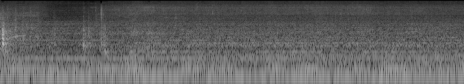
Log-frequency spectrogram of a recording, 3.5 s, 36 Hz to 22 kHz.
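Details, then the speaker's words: Panasonic PV4361 VCR (1993, OmniVision) after repair, testing all modes: steady soft motor whir with a light mechanical hum and no grinding or squeal, rewinding smoothly. "Looks like it's rewinding."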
